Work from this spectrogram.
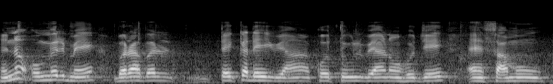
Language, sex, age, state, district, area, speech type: Sindhi, female, 60+, Rajasthan, Ajmer, urban, spontaneous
